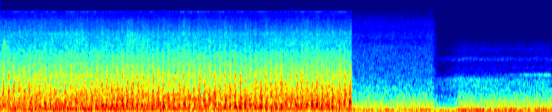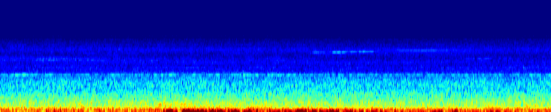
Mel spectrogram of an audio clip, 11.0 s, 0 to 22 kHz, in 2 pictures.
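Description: ASW helicopter from the Cold Waters submarine game, flying off the USS Nicholas FFG-47 Perry-class frigate: a loud broadband rotor and engine roar that cuts out abruptly, then a lower muffled rumble with a faint hum, no talking.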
